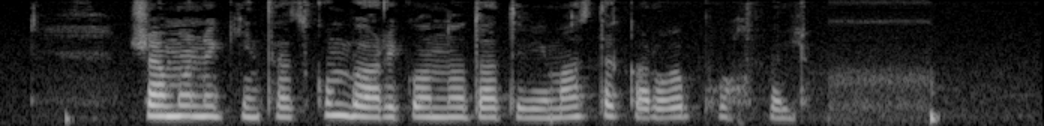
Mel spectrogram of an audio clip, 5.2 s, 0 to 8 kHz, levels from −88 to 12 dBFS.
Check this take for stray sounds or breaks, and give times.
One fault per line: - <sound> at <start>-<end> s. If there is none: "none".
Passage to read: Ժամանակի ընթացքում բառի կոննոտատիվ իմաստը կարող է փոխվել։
none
